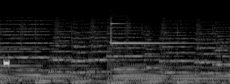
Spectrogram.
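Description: Quiz sound effects over light background music: a short beep right at the start, the last tick of a countdown that beeps once a second, then about a second in a held high chime as the correct answer is revealed.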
